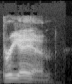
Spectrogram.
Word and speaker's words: Brianne: Yes, this one is about a woman named, it's spelled Brianne, but they call her Brian throughout.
